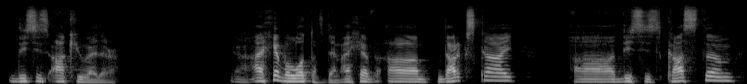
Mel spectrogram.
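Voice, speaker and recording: Streaming casually from his home, this Croatian-born host responds to comments from viewers. His voice sits at a medium pitch with a slightly mellow quality, and his chatty, hesitant delivery is peppered with fillers and false starts as he fiddles with things.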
